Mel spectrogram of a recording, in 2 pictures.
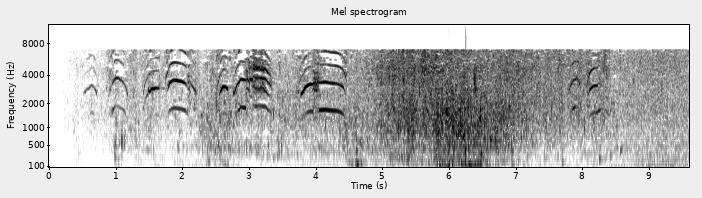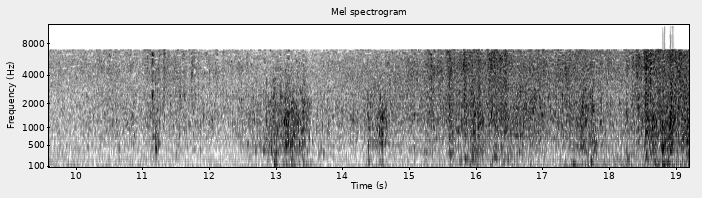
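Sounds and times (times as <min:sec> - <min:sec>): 
waves splashing on a boat: 0:00.2 - 0:19.2
seal barking nearby: 0:00.8 - 0:04.6.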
